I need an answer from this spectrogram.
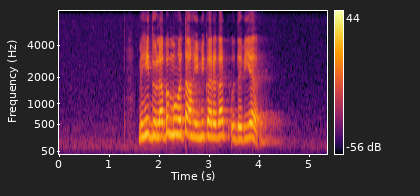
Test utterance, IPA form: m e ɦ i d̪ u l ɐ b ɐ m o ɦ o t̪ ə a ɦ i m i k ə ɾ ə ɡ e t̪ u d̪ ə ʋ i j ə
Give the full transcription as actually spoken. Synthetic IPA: m e ɦ i d̪ u l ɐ b ə m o ɦ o t̪ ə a ɦ i m i k ə ɾ ə ɡ a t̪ u d̪ ə ʋ i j ə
